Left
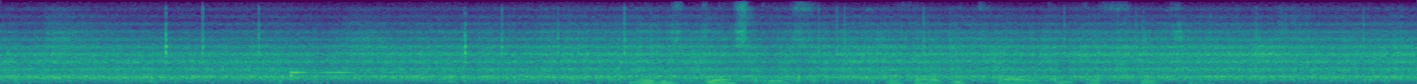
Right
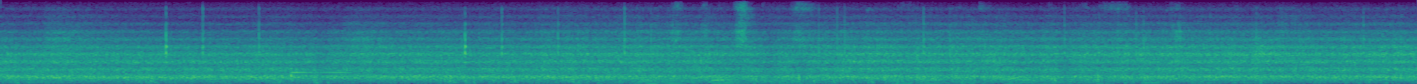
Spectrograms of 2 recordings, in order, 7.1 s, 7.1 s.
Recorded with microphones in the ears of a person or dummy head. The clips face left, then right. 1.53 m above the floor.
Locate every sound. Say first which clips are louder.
1.4 s a piano: even; 10° right (ahead or behind), 0.6 m
3.1 s a man speaking: left 4 dB; 65° left (ahead or behind), 1.2 m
